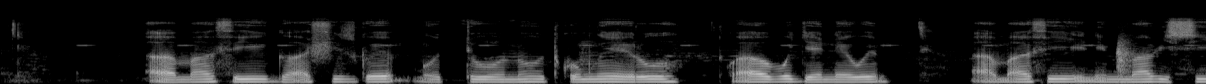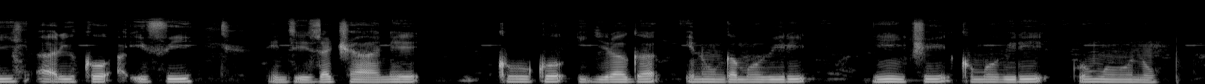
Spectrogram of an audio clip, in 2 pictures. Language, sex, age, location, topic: Kinyarwanda, male, 50+, Musanze, agriculture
